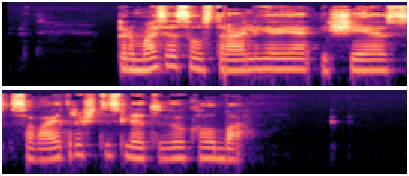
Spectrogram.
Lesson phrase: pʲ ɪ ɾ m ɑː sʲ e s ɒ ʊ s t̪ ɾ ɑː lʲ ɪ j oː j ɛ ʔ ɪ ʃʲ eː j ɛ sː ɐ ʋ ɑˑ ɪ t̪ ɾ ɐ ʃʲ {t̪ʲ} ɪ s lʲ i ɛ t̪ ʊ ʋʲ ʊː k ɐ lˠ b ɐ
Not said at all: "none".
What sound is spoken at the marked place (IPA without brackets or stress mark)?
t̪ʲ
